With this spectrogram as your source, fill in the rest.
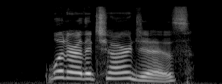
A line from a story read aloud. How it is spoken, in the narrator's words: asked, playing along with a gag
